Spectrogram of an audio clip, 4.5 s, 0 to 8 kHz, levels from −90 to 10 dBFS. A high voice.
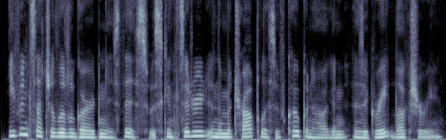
Yes: high, 205 Hz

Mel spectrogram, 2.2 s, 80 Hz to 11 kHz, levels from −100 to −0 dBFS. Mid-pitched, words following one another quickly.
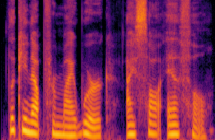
Yes: medium, 180 Hz; fast, 225 wpm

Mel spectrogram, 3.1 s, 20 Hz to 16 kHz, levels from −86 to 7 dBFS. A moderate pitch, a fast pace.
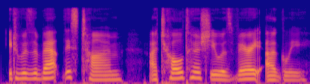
Yes: medium, 175 Hz; fast, 230 wpm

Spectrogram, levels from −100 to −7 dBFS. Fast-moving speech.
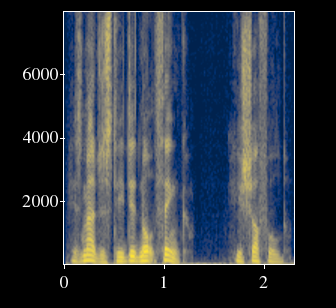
No: average, 180 wpm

